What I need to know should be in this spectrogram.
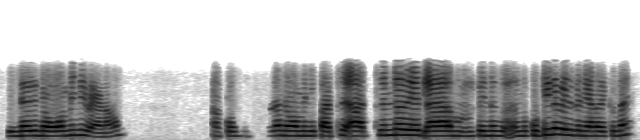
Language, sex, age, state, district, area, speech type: Malayalam, female, 18-30, Kerala, Wayanad, rural, conversation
